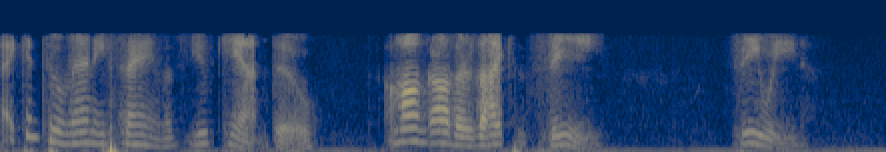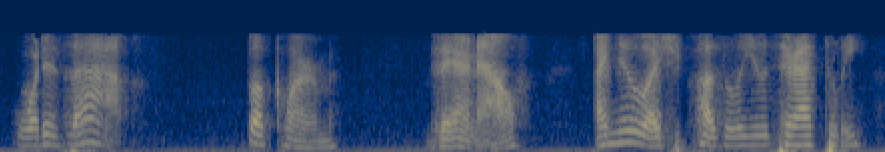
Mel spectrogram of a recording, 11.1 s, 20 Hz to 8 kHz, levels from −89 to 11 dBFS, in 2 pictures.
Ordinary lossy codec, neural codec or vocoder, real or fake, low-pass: AAC, 16 kbps; codec, 16 kHz, 1 kbps, X-Codec, WavLM features, trained on Multilingual LibriSpeech; fake; 7.2 kHz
